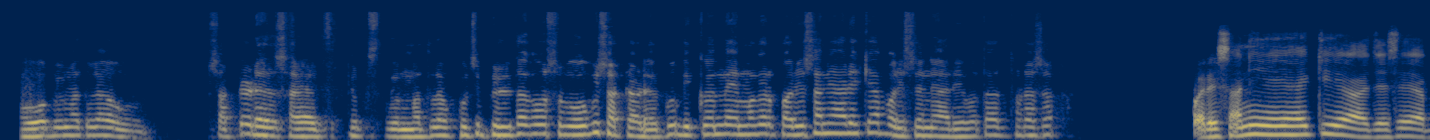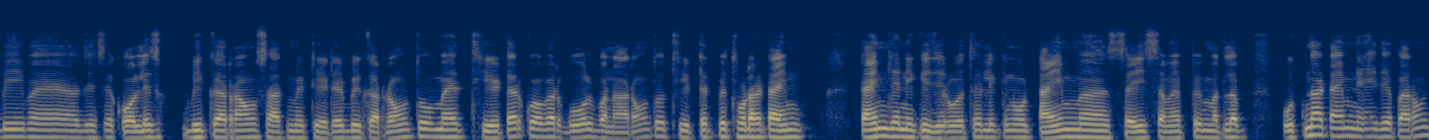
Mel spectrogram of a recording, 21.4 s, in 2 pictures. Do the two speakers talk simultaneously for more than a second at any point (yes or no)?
no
